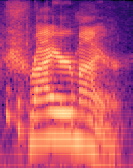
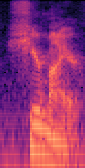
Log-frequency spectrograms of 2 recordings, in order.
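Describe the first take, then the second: First: The first syllable contains an R sound. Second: The first syllable has no R sound. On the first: The speaker calls it wrong. "I don't think there's an R" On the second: The speaker calls it right. "It's just Schiermeyer"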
